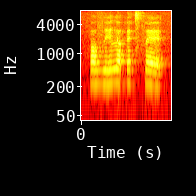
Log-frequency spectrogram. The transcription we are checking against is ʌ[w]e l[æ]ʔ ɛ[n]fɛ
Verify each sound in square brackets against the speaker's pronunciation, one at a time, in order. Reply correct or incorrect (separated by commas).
incorrect, incorrect, incorrect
